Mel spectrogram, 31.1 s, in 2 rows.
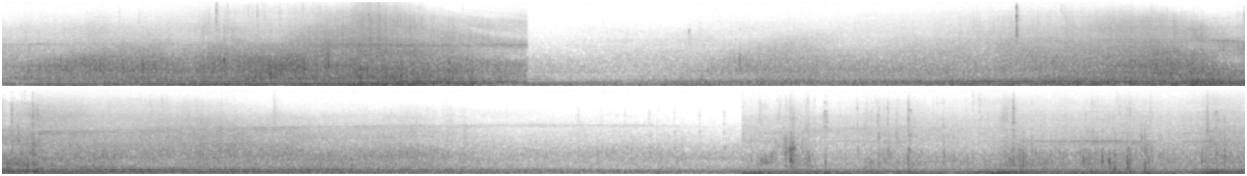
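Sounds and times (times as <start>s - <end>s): truck driving past on dirt: 0.0s - 6.6s, 8.4s - 24.2s, 24.8s - 31.0s.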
